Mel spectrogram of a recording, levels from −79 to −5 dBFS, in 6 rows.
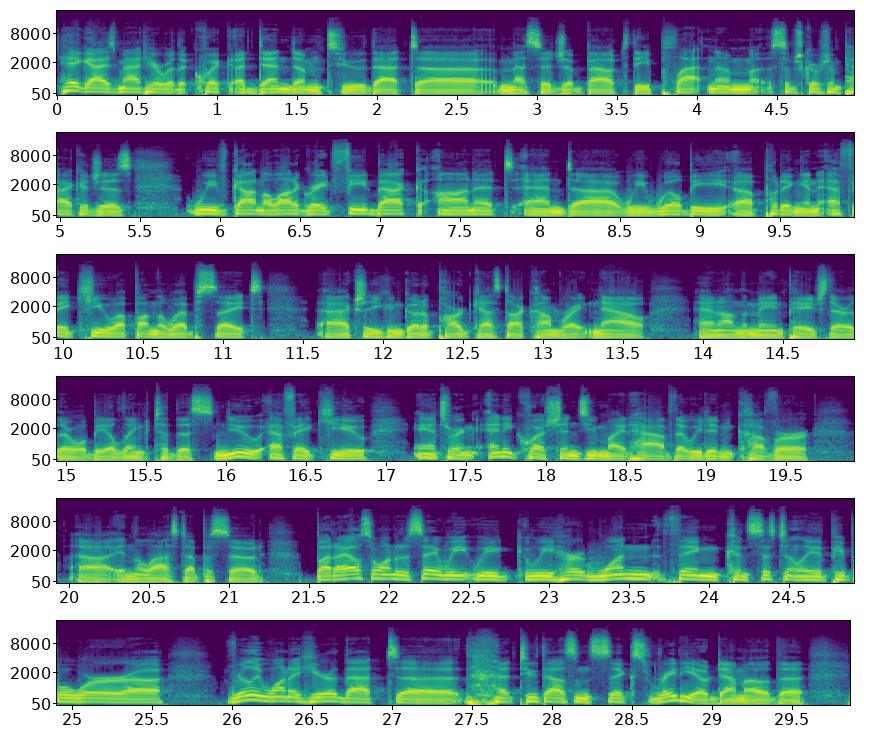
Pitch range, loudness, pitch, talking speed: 85-120 Hz, -15 LUFS, 100 Hz, 210 wpm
